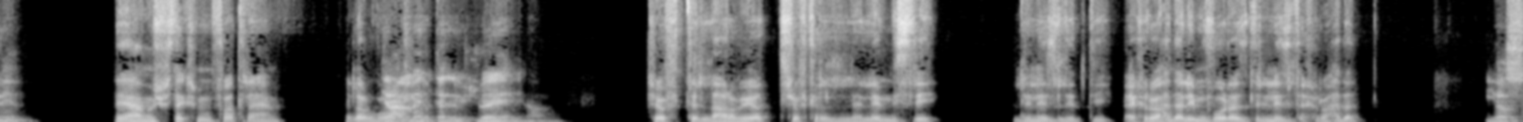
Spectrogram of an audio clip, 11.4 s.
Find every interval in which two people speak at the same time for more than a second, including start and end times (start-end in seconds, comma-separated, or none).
none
